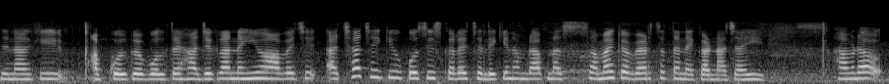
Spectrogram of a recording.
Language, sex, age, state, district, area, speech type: Maithili, female, 45-60, Bihar, Purnia, rural, spontaneous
